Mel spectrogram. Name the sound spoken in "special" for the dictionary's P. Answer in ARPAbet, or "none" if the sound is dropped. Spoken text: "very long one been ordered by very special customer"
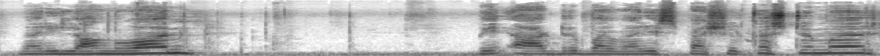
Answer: P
